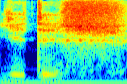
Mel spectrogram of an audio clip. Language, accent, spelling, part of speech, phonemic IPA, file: English, US, Yiddish, adjective / proper noun, /ˈjɪd.ɪʃ/, En-Yiddish.oga
- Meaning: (adjective) 1. Of or pertaining to the Yiddish language 2. Jewish; relating to Yiddishkeit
